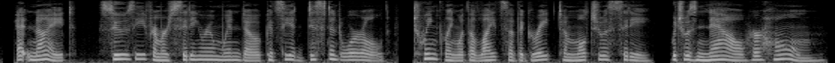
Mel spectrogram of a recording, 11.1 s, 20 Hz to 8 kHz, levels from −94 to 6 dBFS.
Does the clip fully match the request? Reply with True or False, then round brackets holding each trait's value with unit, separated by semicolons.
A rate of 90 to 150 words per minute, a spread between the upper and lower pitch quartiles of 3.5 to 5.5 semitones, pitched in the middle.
True (145 wpm; 4.6 semitones; 165 Hz)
